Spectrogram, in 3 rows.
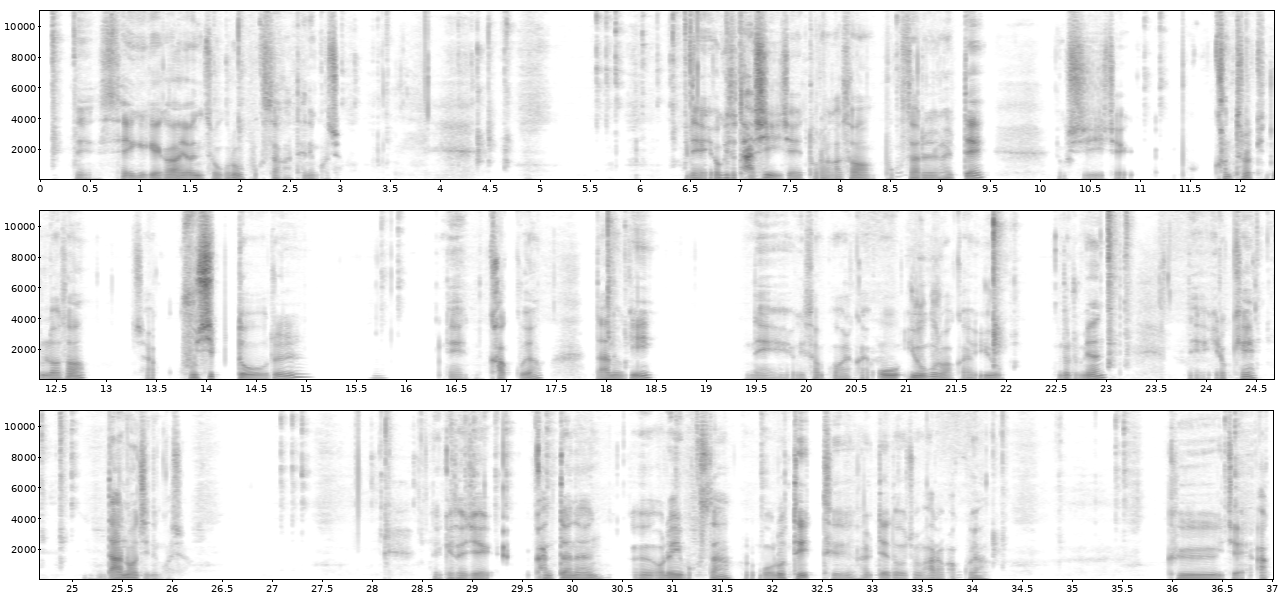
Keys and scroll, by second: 0.1 Return, 4.4 ctrl+z, 6.5 space, 7.6 q, 21.8 6, 22.9 shift+Return, 24.6 space, 28.4 shift+space, 34.0 Delete.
